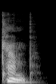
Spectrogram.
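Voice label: "camp out", British English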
